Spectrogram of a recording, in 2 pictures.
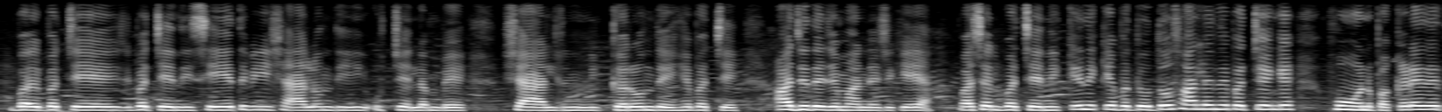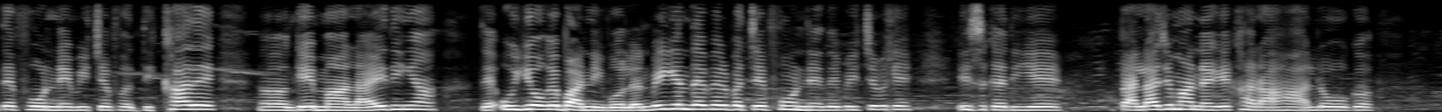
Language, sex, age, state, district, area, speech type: Dogri, female, 45-60, Jammu and Kashmir, Samba, rural, spontaneous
